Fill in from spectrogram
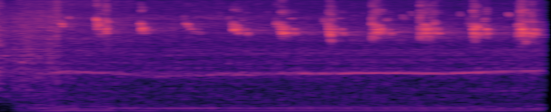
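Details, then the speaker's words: Car engine at quiet idle with a loose accessory belt slipping on its pulleys: quick, high chirps about twice a second, unevenly spaced; belt chirp from loose belt. "here's some footage from a video I did not too long ago showing you exactly how you can pinpoint the belt noise that might be coming from your car's engine"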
